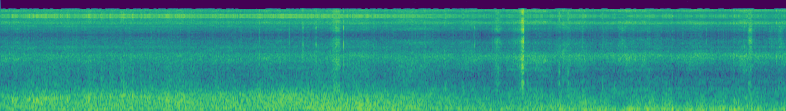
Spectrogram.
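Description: Wind buffeting the microphone of a camera on a moving road bicycle: a steady low rumble mixed with road noise, easing a little near the end, with a couple of faint clicks.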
